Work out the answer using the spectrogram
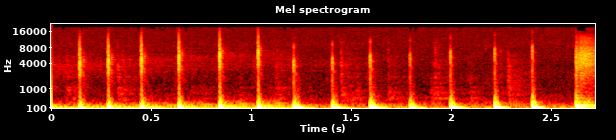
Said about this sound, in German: Hier haben wir die Scratcher, ne? Über die ganze Tastatur verteilt natürlich. Bassdrums.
